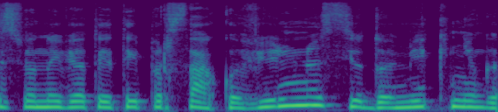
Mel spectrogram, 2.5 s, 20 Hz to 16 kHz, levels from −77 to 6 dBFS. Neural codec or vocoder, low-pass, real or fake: none; 14.4 kHz; real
